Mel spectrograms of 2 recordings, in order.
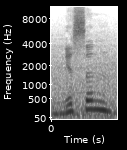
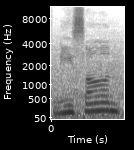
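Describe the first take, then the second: First: It is said in a non-American pronunciation. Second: It is said in an American pronunciation.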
